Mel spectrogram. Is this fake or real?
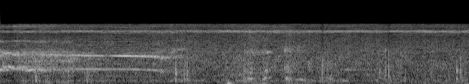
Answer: fake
